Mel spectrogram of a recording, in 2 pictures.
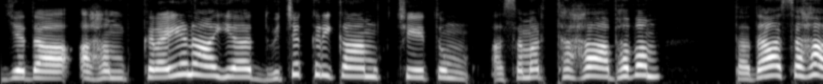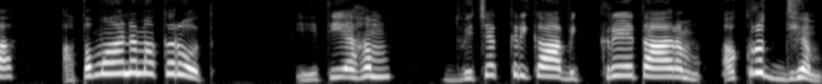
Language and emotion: Sanskrit, angry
